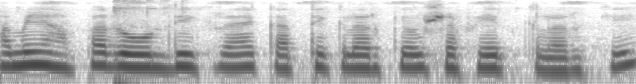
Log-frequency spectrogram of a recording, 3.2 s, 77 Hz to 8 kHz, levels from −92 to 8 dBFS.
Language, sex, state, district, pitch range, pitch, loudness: Hindi, female, Chhattisgarh, Raigarh, 190-205 Hz, 200 Hz, -30 LUFS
